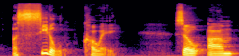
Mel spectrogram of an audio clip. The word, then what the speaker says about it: acetyl: it for you a so it sounds the same but spelled slightly different e t y l Co c-o-a sorry okay so this is acyl this is acetyl so beta oxidation turns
